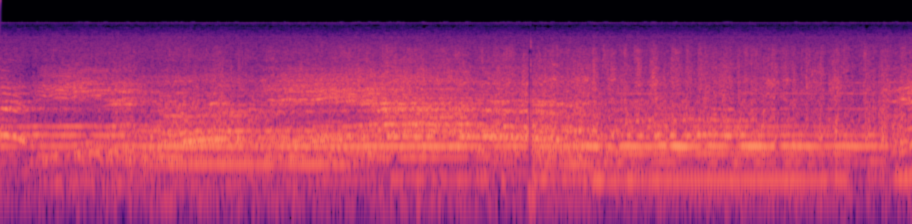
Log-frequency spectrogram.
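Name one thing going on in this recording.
Horses' hooves thud on a dirt road as riders trot closer.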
